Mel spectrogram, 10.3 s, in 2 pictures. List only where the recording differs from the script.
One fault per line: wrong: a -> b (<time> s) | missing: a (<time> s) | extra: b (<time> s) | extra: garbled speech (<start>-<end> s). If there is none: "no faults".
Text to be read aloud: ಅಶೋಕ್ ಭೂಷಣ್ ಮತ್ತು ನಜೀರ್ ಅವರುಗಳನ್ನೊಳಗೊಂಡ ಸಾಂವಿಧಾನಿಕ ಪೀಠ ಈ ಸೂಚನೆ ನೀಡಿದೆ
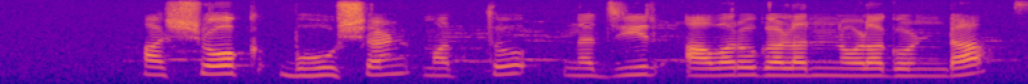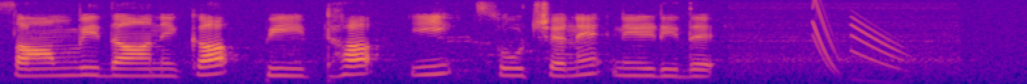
no faults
